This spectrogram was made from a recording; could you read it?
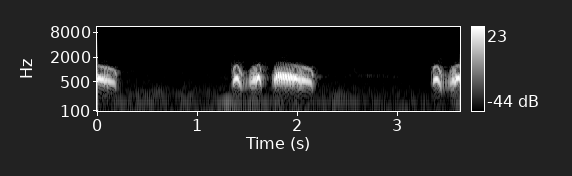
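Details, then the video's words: Spotted dove cooing in thổ voice, thúc and kèm styles: a low two-note stutter followed by a long falling coo, then another stutter beginning, in otherwise quiet surroundings. "tiếng cu gáy giọng thổ thúc và kèm hay nhất"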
